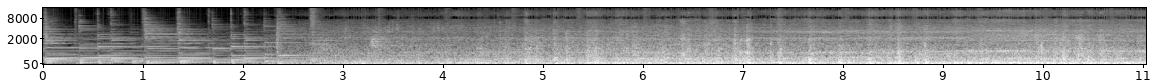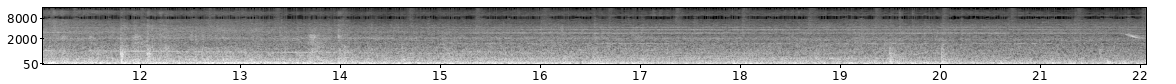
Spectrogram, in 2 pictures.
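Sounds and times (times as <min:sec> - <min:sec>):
tram rumble: 0:02.3 - 0:22.0
wheels clicking over rails: 0:02.4 - 0:22.0
faint whine: 0:02.7 - 0:22.0.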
